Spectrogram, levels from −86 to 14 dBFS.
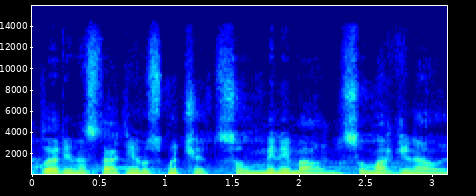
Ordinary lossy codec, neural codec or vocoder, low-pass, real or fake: AAC, 48 kbps; codec, 32 kHz, 1.9 kbps, SNAC; 14.4 kHz; fake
